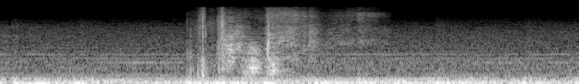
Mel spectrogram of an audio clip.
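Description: Paper rustles briefly.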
